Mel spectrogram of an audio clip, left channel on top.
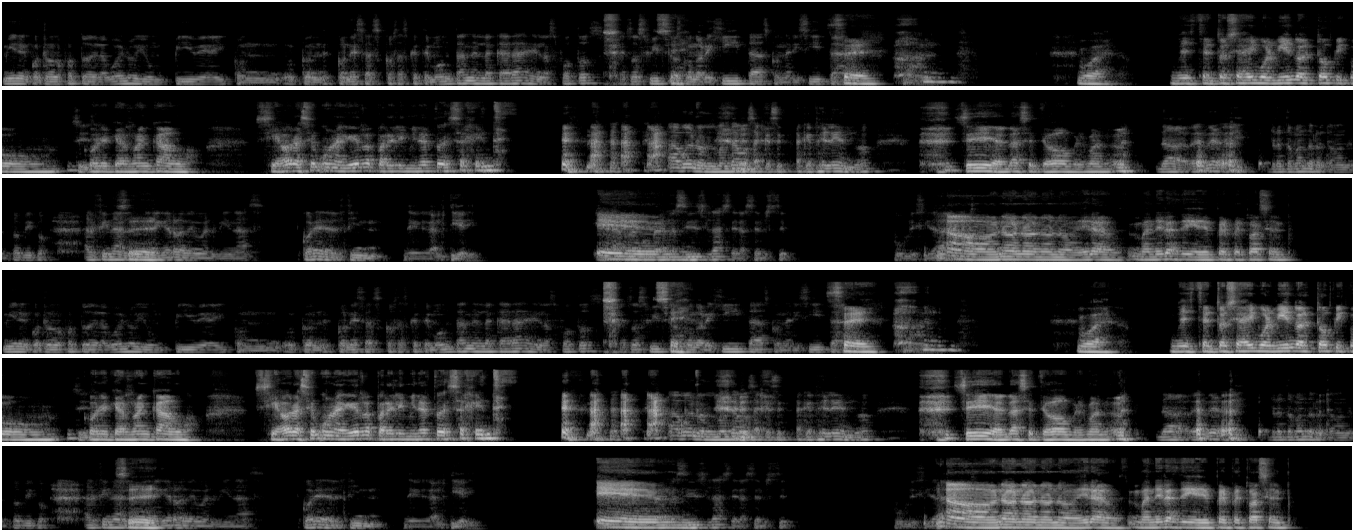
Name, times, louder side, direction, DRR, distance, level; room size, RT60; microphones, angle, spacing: voice 1, 0.0-8.7 9.0-9.7 10.5-11.0 14.2-14.6 19.1-22.6 25.1-27.5 27.8-29.6 30.0-31.8 32.9-34.9 35.9-36.7, left 1 dB, 20° left, 0.5 m, -36 dB
voice 2, 8.4-9.6 10.8-11.2 11.7-18.6 19.1-20.2 20.7-21.0 22.7-24.8 25.4-25.9 27.6-27.8 28.3-28.6 33.0-34.0 36.4-39.9, right 4 dB, 55° right, 0.4 m, -24 dB
3.3 x 2.8 x 2.6 m
head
